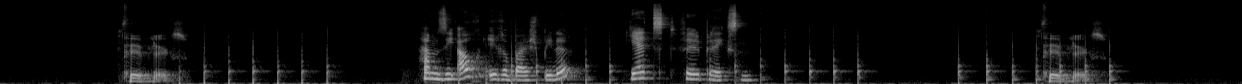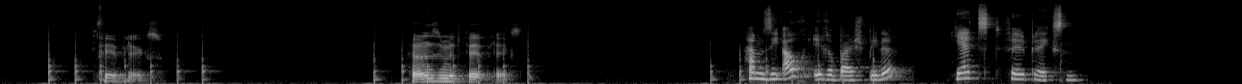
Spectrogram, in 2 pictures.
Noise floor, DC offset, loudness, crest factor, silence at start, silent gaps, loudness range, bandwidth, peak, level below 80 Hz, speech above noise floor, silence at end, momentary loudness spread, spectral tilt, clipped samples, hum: -68 dBFS; under 0.1%; -27 LUFS; 24 dB; 1.2 s; none; 11 LU; 19 kHz; -8 dBFS; -54 dBFS; 41 dB; 1.6 s; 21 LU; -4 dB/octave; under 0.1%; none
